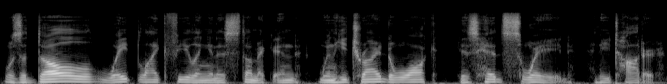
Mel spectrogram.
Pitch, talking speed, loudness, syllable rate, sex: 100 Hz, 200 wpm, -21 LUFS, 4.6 syllables/s, male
